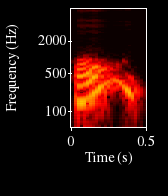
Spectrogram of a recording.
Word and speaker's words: Om: Effectivement, là, les termes sont les suivants, là, je les ai prononcés, mais dans un cas, c'est OM et dans l'autre cas, c'est AUM. Je crois que les deux se disent.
